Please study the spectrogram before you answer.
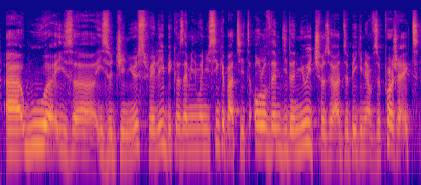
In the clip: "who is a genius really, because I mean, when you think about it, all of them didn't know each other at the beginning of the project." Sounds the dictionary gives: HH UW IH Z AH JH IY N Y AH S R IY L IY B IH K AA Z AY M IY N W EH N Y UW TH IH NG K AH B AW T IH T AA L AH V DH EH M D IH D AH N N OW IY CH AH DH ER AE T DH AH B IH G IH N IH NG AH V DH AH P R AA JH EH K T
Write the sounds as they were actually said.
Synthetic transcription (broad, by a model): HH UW IH Z AH JH IY N Y AH S R IY L IY B IH K AA Z AY M IY N W EH N Y UW TH IH NG K AH B AW T IH T AA L AH V DH EH M D IH D AH N N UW IY CH AH DH ER AE T DH AH B IH G IH N IH NG AH V DH AH P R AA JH EH K T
